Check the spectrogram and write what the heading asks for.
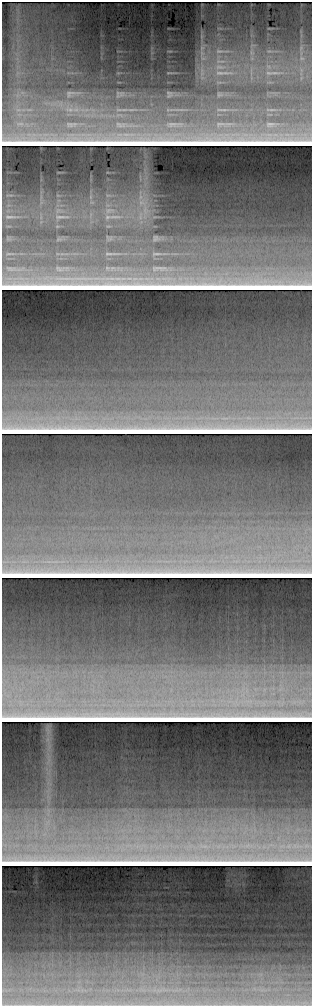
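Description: Amtrak passenger train with two GE Genesis diesel locomotives pulling past at low speed: a heavy, steady diesel rumble, then the coaches rolling by. For the first seven seconds or so the locomotive bell rings in even strokes, a little under two a second.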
